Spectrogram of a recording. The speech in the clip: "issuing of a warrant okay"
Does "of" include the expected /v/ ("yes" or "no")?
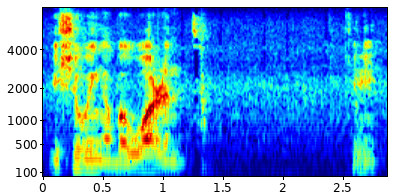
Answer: no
